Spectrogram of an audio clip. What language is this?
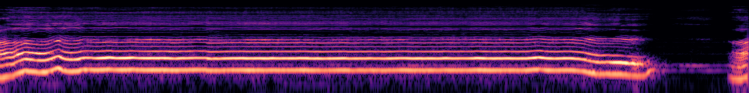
Malayalam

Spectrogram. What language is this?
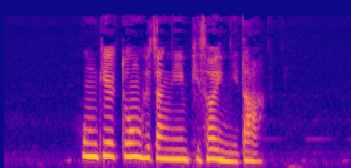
Korean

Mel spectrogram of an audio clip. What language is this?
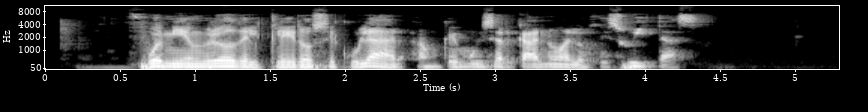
Spanish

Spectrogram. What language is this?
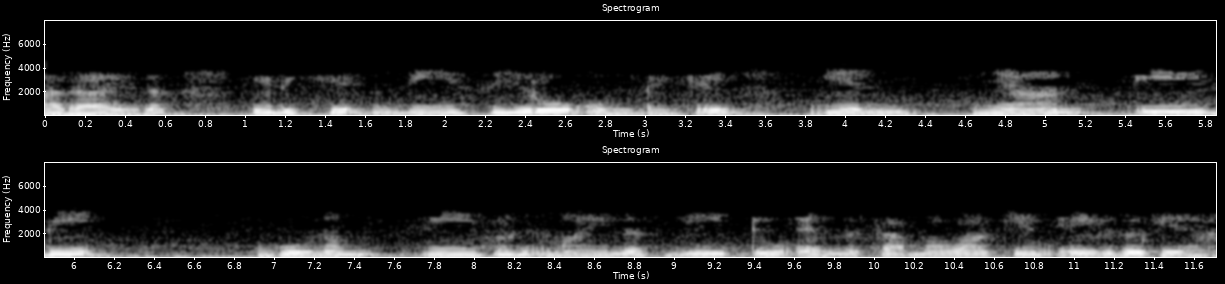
Malayalam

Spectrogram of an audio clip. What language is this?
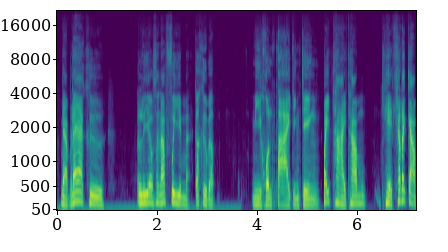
Thai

